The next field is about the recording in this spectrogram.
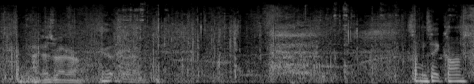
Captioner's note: sirens blaring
